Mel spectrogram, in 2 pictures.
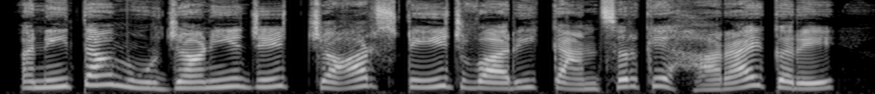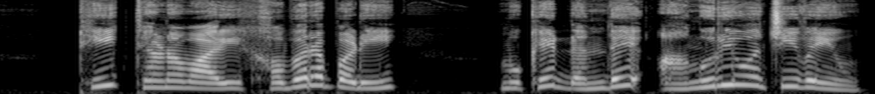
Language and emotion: Sindhi, surprised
